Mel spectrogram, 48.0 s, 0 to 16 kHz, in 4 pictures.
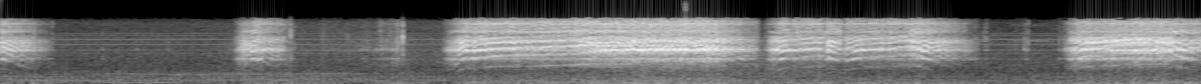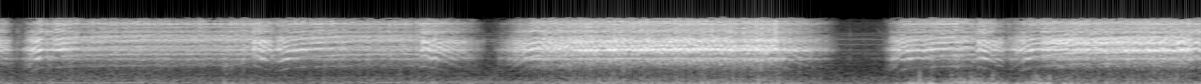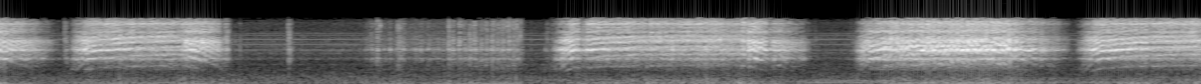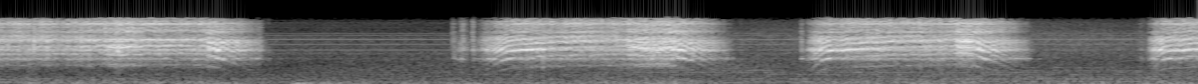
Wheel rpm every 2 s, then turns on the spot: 40, 20, 120, 160, 110, 80, 140, 170, 110, 180, 70, 150, 90, 20, 40, 170, 110, 110, 190, 50, 60, 100, 130, 40.
0-4 26-28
